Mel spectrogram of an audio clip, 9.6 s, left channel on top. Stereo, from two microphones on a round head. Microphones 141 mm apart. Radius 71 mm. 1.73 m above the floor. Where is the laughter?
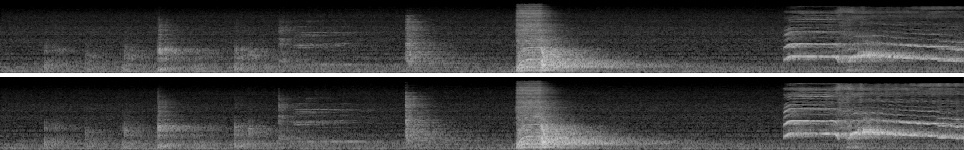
60° right (ahead or behind), 2.0 m.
